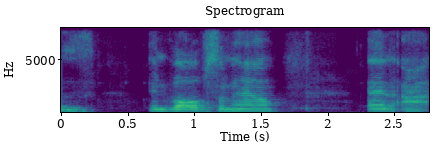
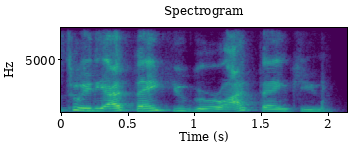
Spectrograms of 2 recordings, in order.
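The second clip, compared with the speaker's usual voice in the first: ordinary talk, nothing marked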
